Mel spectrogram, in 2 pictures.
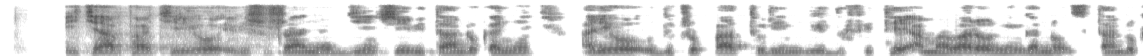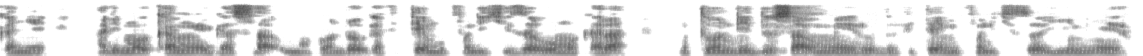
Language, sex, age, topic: Kinyarwanda, male, 25-35, health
